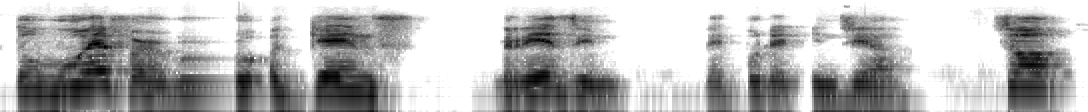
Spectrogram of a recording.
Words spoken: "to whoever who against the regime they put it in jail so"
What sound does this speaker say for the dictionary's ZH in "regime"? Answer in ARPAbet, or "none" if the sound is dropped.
Z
